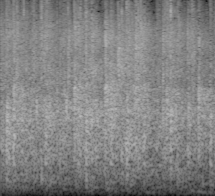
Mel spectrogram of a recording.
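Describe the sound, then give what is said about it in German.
Audience applause after a remark in a German talk about a book, a dense, steady wash of clapping that holds an even loudness throughout with no voices standing out. “Dafür kriegen Sie Applaus.”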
